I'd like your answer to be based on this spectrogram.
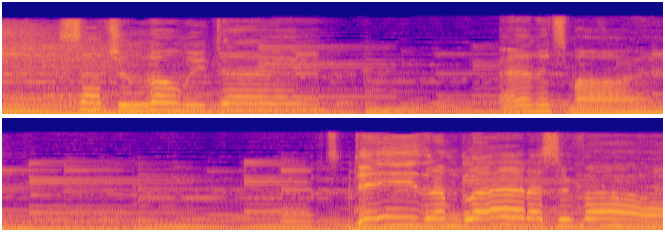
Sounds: Music

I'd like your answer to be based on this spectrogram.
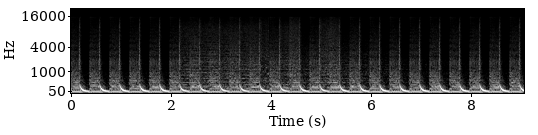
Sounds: Dance music, Music

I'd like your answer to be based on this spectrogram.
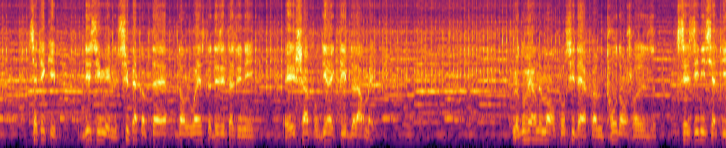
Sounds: Speech, Music

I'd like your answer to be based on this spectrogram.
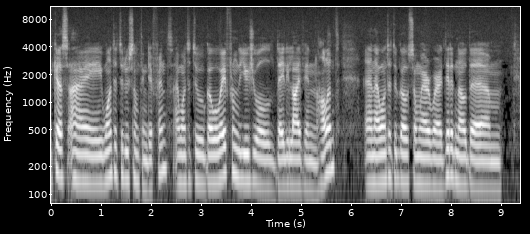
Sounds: Music, Speech

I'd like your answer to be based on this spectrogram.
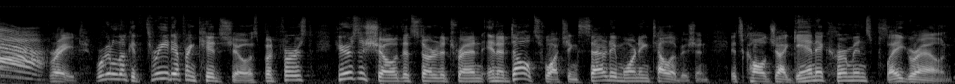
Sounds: Television, Music, Speech

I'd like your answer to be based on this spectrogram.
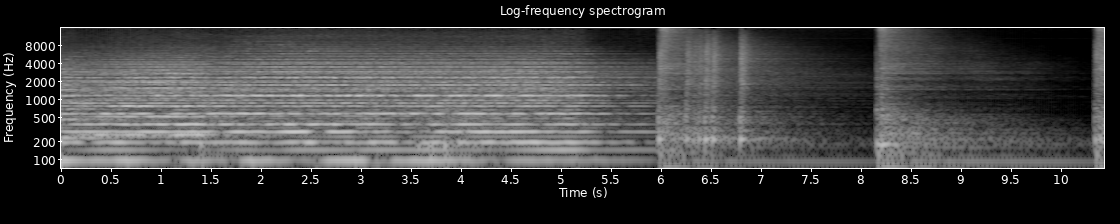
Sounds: Music

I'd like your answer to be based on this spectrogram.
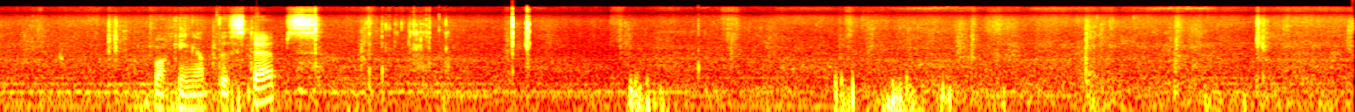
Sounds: Speech

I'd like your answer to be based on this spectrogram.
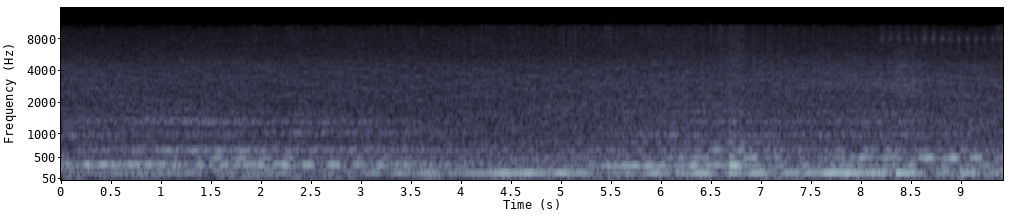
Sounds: Music

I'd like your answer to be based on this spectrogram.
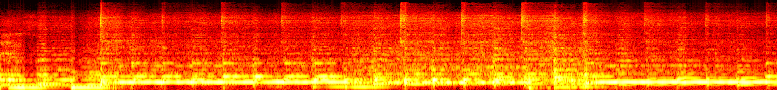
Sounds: Music

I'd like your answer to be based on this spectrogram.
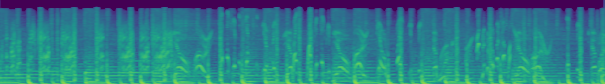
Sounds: Music

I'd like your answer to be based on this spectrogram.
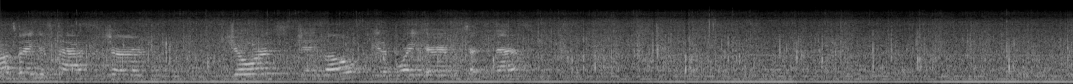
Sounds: Speech

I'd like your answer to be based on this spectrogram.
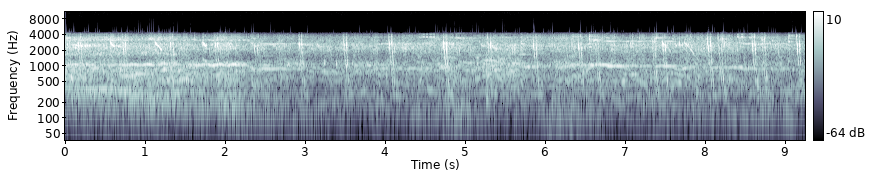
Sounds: Buzz, Speech

